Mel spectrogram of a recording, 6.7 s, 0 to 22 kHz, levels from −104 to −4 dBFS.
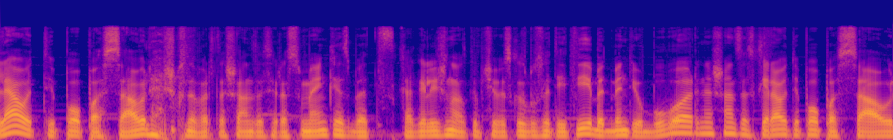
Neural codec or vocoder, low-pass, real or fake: none; 10.8 kHz; real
